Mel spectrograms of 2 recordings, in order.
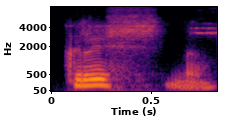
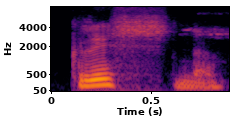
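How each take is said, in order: Both takes have the same delivery.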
